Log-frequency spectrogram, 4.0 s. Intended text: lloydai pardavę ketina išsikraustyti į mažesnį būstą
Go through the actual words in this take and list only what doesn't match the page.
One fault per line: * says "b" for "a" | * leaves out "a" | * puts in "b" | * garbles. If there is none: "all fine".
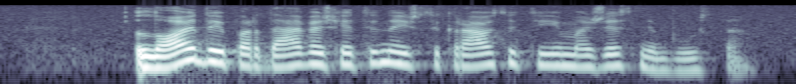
all fine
